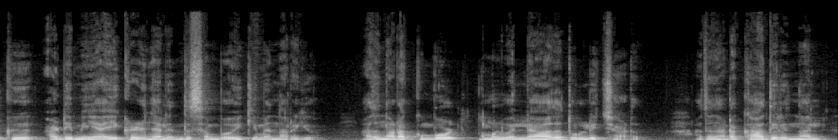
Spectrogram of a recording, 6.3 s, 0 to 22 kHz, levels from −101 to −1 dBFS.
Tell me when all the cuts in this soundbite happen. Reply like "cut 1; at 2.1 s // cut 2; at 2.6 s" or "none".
none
